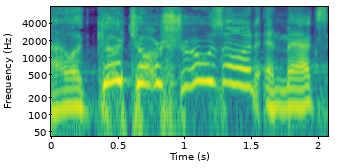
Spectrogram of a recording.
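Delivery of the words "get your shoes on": very high, loud, intense yelling. A dad retelling how he would finally yell, retelling his own yell. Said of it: "I would then yell".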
